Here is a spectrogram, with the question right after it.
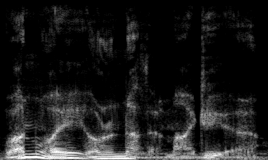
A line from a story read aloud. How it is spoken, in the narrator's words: the old Bothan had rumbled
